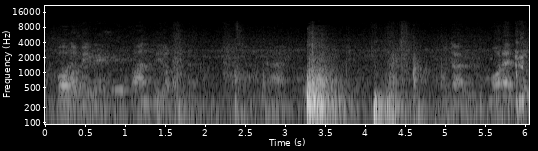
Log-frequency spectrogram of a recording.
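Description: An iron shot put landing on the hall floor: one loud, echoing thud about three seconds in, then a second thud under a second later.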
